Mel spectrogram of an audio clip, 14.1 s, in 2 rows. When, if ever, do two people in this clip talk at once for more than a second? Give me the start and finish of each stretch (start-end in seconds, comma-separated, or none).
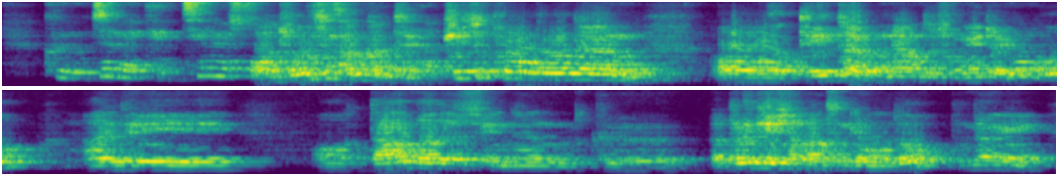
1.6-4.2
